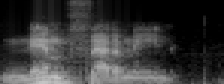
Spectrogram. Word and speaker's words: Nymphetamine: the worst part is it's a portmanto with Nymph in it yeah that's the first part it's like saying brunch without breakfast like yeah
